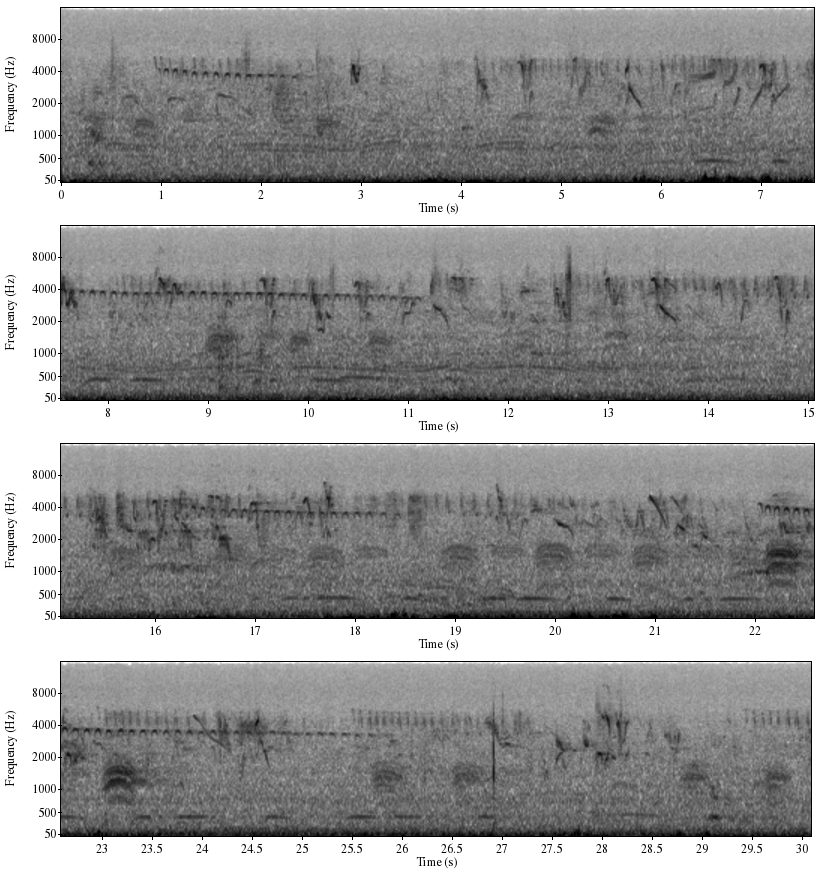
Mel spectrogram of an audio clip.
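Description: Common babbler and other birds calling: a high, slightly falling trill comes four times, each lasting two to three seconds. Around the trills are many short chirps and some lower repeated notes, over a low rumble.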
